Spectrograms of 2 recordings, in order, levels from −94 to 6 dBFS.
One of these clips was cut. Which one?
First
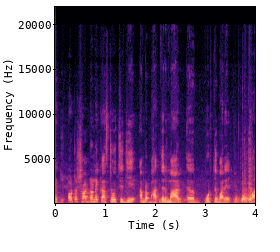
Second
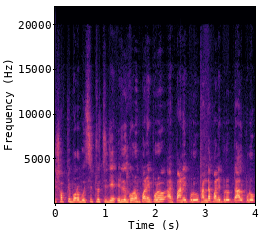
second; 2 cuts; at 1.2 s, 2.9 s

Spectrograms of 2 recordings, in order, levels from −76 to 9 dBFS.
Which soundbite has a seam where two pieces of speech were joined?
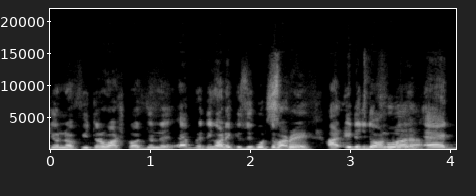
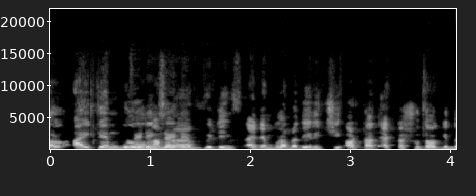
first; 1 cut; at 2.7 s

